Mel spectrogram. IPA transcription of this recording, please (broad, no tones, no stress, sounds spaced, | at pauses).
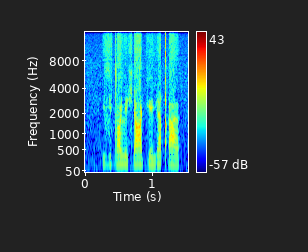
zʲ ʊ d ɒ lʲ ɜ ç ɾ ɑ kʲ ɛ j i qʼ ɜ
